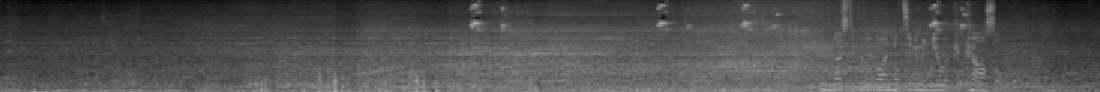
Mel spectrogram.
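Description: A train rumbles past close by, its wheels clattering over the rails.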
